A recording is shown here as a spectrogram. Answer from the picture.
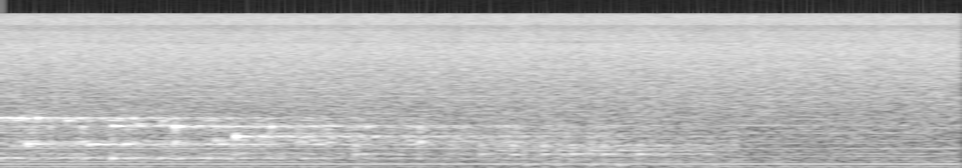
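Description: Steady static hiss over a low electrical hum, with a few long-held music notes that fade out over the first three seconds.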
